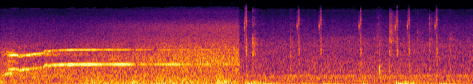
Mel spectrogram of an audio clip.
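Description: A wolf howls in the GTA video game, a long rising then steady howl over a low ambient bed, cut off partway and followed by scattered soft clicks.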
